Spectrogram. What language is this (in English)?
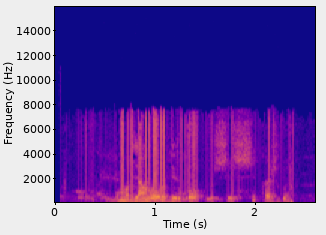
Kinyarwanda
